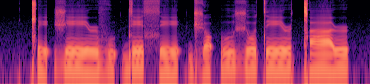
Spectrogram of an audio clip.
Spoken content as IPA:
ǁe˨ʔʒeː˦˨ɹvu˨ʔ de˦ seː˨ʔd͡ʒɔ˨ʔu˦ ʒo˦teː˦ɹǀa˦ɹ

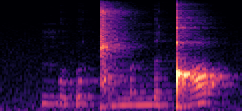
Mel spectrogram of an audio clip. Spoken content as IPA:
ŋuʔuɡ͡ǁʌn̪ʌ ŋəɡ͡ǃɑ

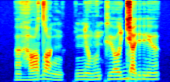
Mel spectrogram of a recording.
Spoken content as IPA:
ɐ̃˩ɦa˩˥ə̯dˤɐ˩ŋ | ɲɐ̃˧˩˧və̃˥˩kʲɔː˧˥ ɟa˩˥rʲə̃˧˥

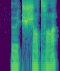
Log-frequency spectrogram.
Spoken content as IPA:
ɯːt͡ʃʃatˤzˤa

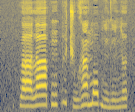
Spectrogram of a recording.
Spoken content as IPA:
kʷaː˨laː˧pũ˧ ɓɨ˦t͡ʃu˨ɣã˦mɔ˦ bĩ˨dĩ˨ɲə˧

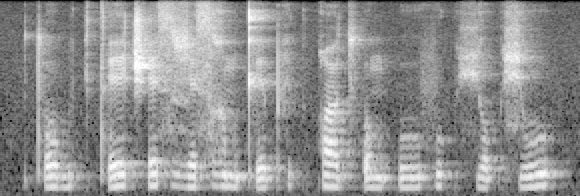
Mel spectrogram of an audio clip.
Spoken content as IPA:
tʼobɪk tʼet͡ʃʼes ɮɪsʁɪm kʼɪpʰɪk qut͡sʼom ʔufuk çok ɕu

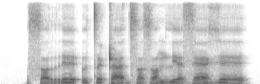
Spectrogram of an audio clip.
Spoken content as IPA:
sɒrɛ ʔɵtɐʈa d͡zɒzɒn lʲazæ ɣɛ

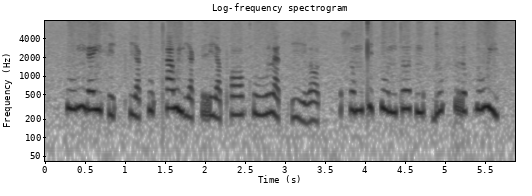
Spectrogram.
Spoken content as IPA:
kuː˦˥ ŋɛː˥˩jsi˨˩ʔ pʰi˩˦a̯ku˦˥ʔtʰa˥˩wji˩˦a̯ kri˨˩a̯ pʰɔː˦˥kʰwuː˦˥la˨˩t̚ ʔiː˨˩lɔː˨˩t̚ | so˦˥mti˦˥t̚wu˧ntɤː˥˩t̚ mo˨˩k̚du˦˥ʔkro˦˥k̚luː˥˩j

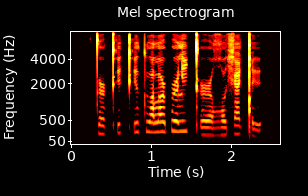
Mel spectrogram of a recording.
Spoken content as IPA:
t̪ə˞˨kʼɪ˦kʼɪ˦tʷʌ˦ lˠə˞˦pə˞˦li˦ kʼə˞˨ ʁʷi˨xæ˦ ǃɪ˨

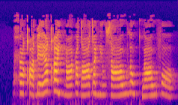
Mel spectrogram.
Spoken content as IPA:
ħə˞qʼɑɗɛːqʼæj ŋɑ ɡudˤʌːdˤɛ mʲɔwsɑːwlɔw kʷʼɑːwfɔː

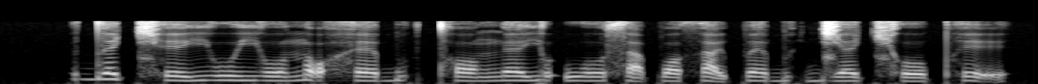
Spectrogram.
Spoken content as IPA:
dɛ˦t͡ɕʰe˨ ju˨ jo˨nɔ̰˦˨hɛ˨ bʊ˦ʔ tʰɔ˨ ŋɛ˦jʊ˦ʔ wo˦sä̰˦˨ pɔ˨θa̰˦˨ɪ̯pɛ˦ bɪ˦ʔd͡ʑɛ˦ t͡ɕʰo˨pʰḛ˦˨

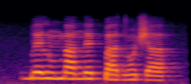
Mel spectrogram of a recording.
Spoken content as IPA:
bɛ˦ lũ˦ma˦ nɛ˦k͡pa˧ dɔ̃˦ʃa˧

